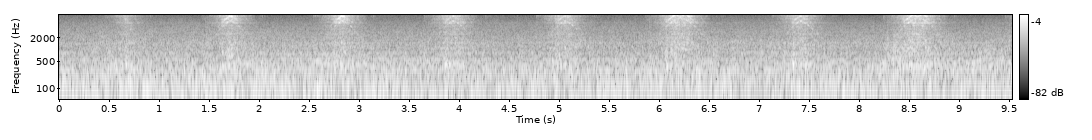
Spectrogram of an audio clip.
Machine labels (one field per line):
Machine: slide rail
